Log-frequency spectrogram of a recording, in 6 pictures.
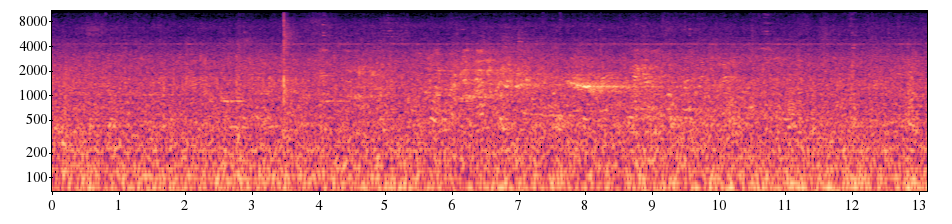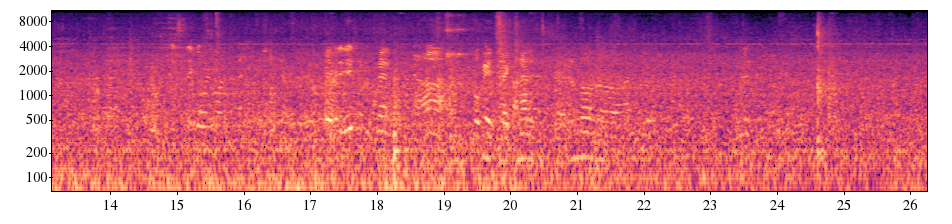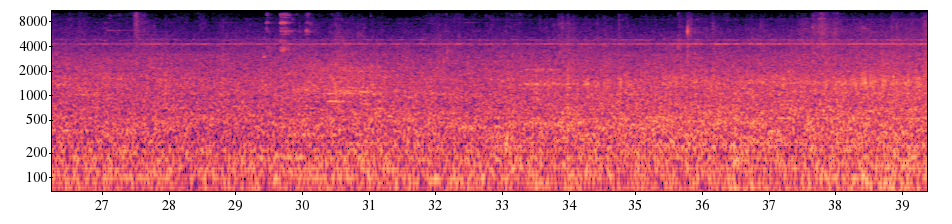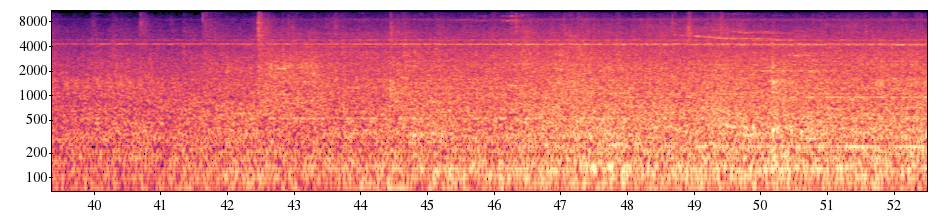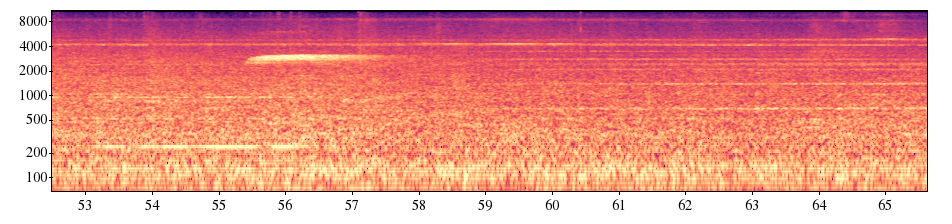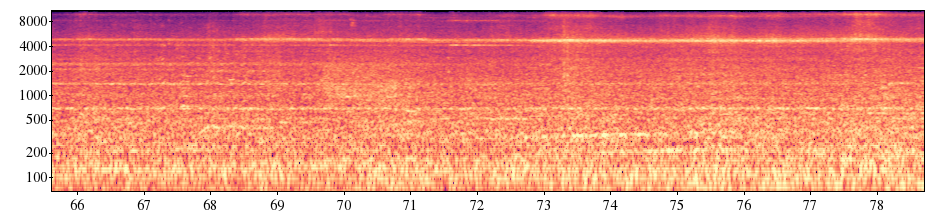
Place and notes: The Squaire, Frankfurt (Main) Flughafen - walking in the hall
Frankfurt airport, the Squaire business area, walking through the hall down to the ICE station
(Sony PCM D50, Primo EM172)
19 July 2019, 16:50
